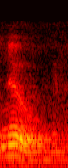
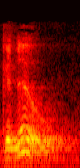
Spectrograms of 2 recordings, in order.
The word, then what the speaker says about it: GNU: If you pronounce it new, you will get people very confused.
